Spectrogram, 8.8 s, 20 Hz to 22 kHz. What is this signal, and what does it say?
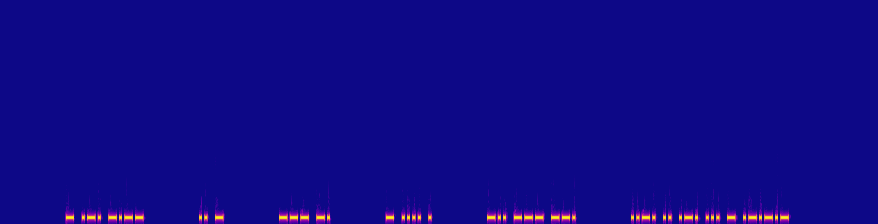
Morse code, heard as a keyed tone, about 42 wpm, 700 Hz. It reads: TRY IT ON THE DOG FIRST.
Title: 3x Word-Spacing - Sentences from Top 400 Words - 45wpm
